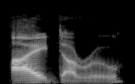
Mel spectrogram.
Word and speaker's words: ADIRU: So the ADIRU system, also known as the Air Data Initial Reference Unit, we pronounce it IDARU.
